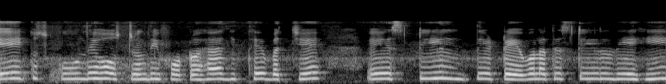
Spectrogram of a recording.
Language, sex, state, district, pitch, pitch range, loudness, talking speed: Punjabi, female, Punjab, Fazilka, 255 Hz, 245-260 Hz, -16 LUFS, 160 wpm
